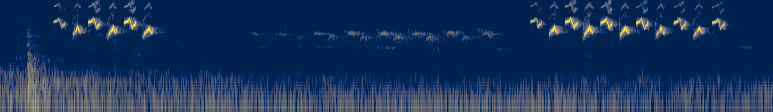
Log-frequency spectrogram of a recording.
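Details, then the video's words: Cinereous tit in vigorous song: two bursts of rapid, high two-pitched chirping notes separated by a few seconds of quieter, softer twittering, over light background noise. "Awas Gelatik Batu anda Ikut Gacor"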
